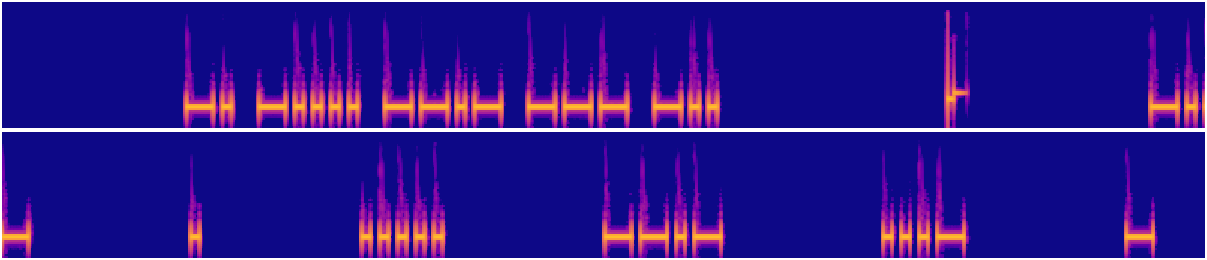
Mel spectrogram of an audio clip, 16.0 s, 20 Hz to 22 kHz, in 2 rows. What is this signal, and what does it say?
Morse code, heard as a keyed tone, about 20 wpm, spaced as for 10 wpm, 700 Hz. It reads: N6QOD KE5QVT
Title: USA Call Signs - 6x Character Spacing - 20wpm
